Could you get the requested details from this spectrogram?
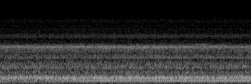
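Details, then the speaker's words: Vintage electric motor with start capacitor and potential relay, rated 220 V but run on 120 V, drawing 0.7 A: steady motor hum with a fixed mid tone, higher whine and faint rough hiss; worn, tired motor bearings. "sound like they're a little tired."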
